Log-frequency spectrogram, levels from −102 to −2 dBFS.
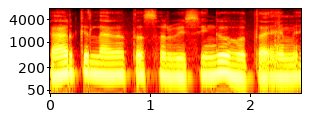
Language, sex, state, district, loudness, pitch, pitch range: Bhojpuri, male, Bihar, Muzaffarpur, -18 LUFS, 130 Hz, 120-140 Hz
